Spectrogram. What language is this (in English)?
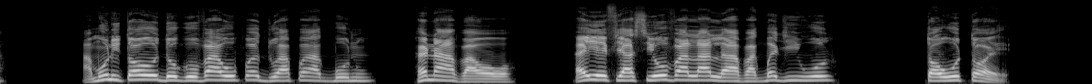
Ewe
